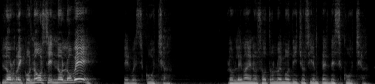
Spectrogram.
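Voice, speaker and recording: A man's voice: medium pitch, unhurried, darkish tone. A man preaching a sermon, repeating phrases for emphasis and asking the audience rhetorical questions.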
